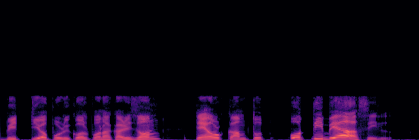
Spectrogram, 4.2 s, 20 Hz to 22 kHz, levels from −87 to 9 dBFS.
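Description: From start to finish the speech is heavily damaged, with nothing above 7 kHz and a rough, fluttering noise hanging around voiced sounds, likely Dolby Digital compression at a rate that fits about 40 kbps. Unlike a plain low-pass filter, the missing spectral lines are filled with dither noise, which produces that grainy shimmer.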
